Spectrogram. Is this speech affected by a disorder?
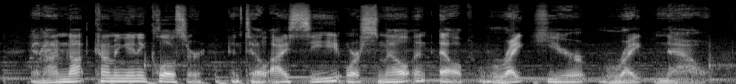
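No.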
